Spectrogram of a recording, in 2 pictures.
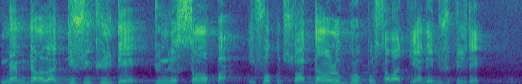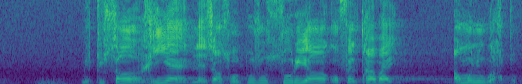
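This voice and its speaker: Someone with a Senegalese accent speaks at a moderate pace with fairly even intonation. Noticeable background noise is present. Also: man, high pitch for a man. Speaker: film crew member. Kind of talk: speech at film event. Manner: halting.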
